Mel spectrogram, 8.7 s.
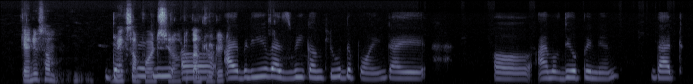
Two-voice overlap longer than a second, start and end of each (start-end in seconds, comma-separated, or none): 1.4-2.9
